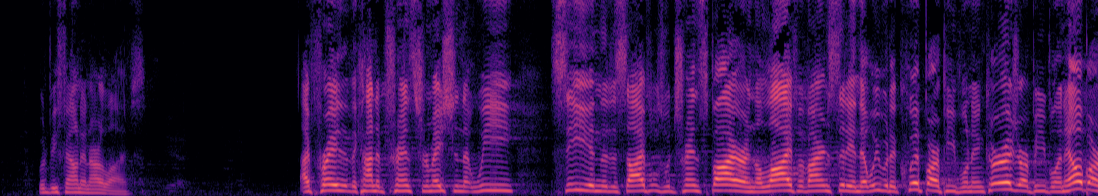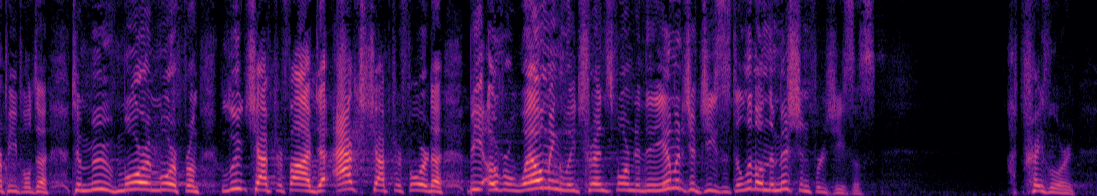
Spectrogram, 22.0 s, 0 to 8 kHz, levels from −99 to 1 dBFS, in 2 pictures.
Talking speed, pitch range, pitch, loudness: 205 wpm, 200-250 Hz, 225 Hz, -34 LUFS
